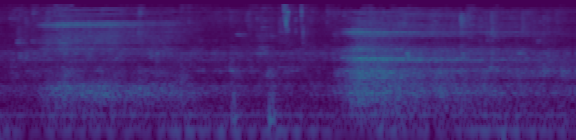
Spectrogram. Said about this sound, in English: Hello, if there's anyone listening, let's all take a deep breath.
